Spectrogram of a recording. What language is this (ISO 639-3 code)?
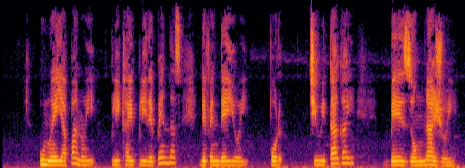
epo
